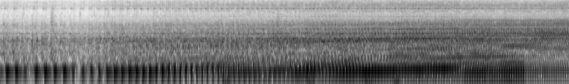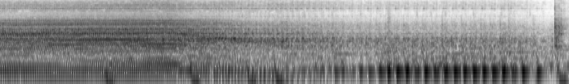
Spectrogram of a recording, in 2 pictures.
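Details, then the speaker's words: Single-cylinder motorcycle started and revved with a voltmeter on the battery to test charging; fires to even idle, pulls smoothly through a rev, magnet coil and rectifier regulator working correctly. "तो bike को start करते हैं और थोड़ी सी race देते हैं और इस पर वोल्टेज रीडिंग देखते हैं कि कितनी आती है।"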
